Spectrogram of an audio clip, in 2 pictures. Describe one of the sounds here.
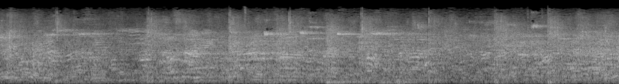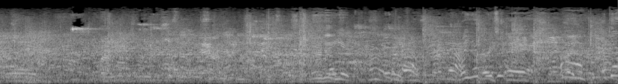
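Hockey sticks clack against a ball and each other.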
